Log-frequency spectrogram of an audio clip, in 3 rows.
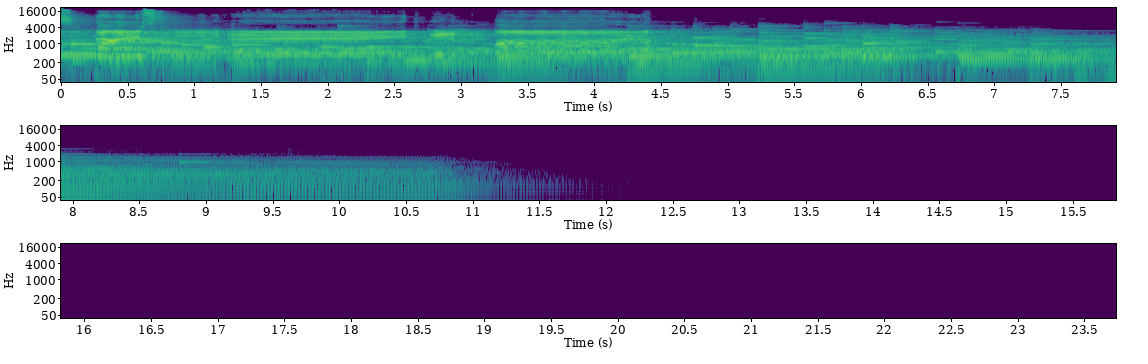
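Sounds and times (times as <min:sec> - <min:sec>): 
baritone singing: 0:00.0 - 0:04.8
piano: 0:00.0 - 0:11.7.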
